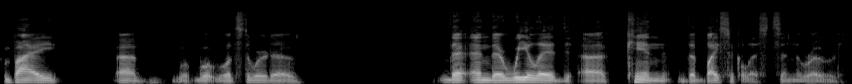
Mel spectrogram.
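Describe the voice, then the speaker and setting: A man co-hosting a casual history podcast, halting and searching for words, with jokey asides. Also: low voice, a little mellow, dry recording, clean studio sound. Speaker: podcast co-host.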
